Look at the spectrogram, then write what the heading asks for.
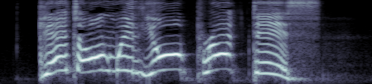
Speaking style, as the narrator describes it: yelled her mother through the door

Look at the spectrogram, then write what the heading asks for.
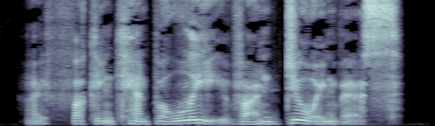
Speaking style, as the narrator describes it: he growled again

